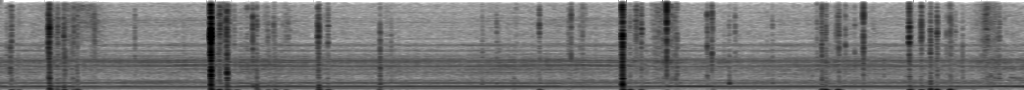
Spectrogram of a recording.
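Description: Scattered clicks and key taps from a computer keyboard and mouse while an equation is being edited, the sharpest about two and six seconds in, over a steady electrical hum.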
